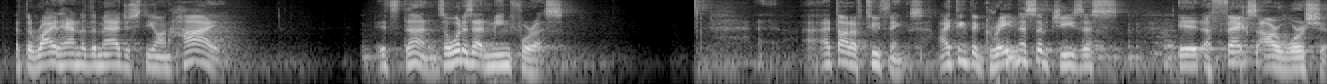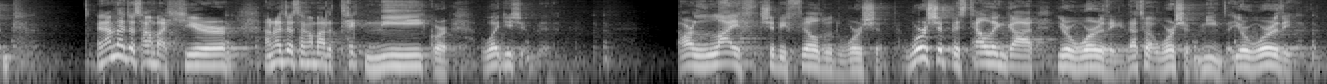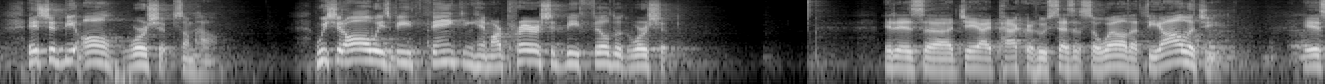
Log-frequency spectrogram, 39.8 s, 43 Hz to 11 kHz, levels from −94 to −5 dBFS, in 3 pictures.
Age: 30-49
